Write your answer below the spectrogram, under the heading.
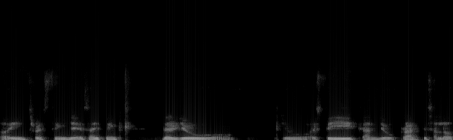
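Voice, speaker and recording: Speaking with a Bolivian accent at a very slow pace, the voice shows ordinary pitch variation and long, frequent pauses. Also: man. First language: Spanish. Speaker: language student. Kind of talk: casual chat in English class. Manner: halting.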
